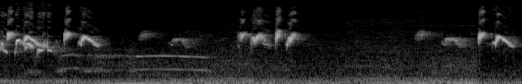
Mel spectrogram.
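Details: Female red-whiskered bulbul song meant to spur males into singing: clusters of quick, lilting whistled notes in three bursts, with a faint, long, steady low tone in the quiet gap.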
